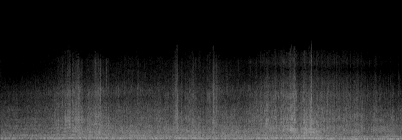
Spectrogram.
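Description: Race cars roar past close by in a sudden loud rush.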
